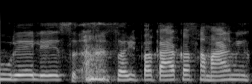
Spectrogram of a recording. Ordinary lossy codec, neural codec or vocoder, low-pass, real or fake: AAC, 48 kbps; vocoder, 22.05 kHz, 80 mel bands, HiFi-GAN; 7.2 kHz; fake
